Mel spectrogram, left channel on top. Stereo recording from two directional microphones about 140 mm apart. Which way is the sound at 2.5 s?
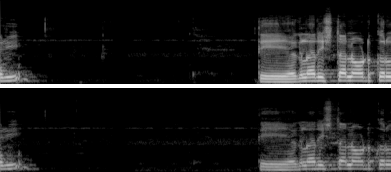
50° left (ahead or behind).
